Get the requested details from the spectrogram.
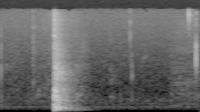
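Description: A princess slams the door of her room shut once at her father, a loud, heavy bang that rings out briefly and fades, surrounded by near silence with only faint room noise afterward.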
